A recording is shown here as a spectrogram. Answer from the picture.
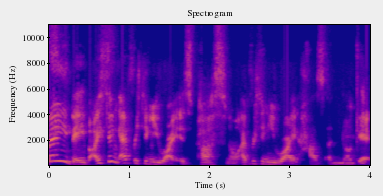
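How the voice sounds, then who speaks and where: In a London accent, a woman speaks with a very deep, low pitch. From North London. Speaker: actor and playwright. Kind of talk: interview answer.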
